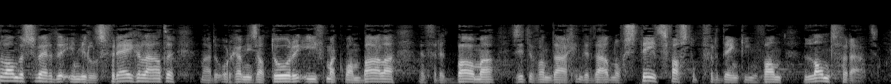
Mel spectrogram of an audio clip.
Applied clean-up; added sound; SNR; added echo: none; none; none; none.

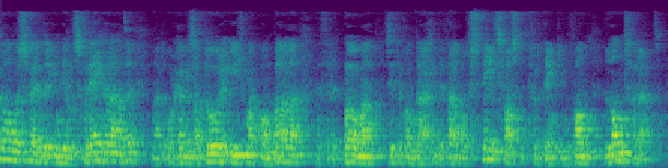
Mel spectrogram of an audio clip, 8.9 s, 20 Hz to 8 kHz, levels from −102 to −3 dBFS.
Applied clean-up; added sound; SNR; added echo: none; none; none; reverberation time 0.9 s.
